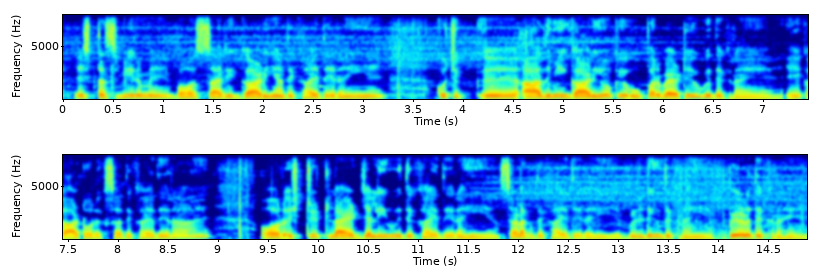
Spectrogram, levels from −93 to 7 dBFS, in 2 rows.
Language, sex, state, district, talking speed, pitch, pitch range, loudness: Hindi, female, Uttar Pradesh, Ghazipur, 195 wpm, 190 Hz, 180-205 Hz, -18 LUFS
